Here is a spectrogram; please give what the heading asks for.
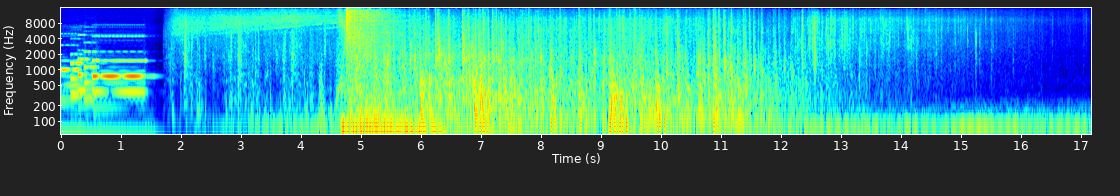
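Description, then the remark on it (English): After a short musical sting, a rushing roar builds into a loud explosion, followed by a long, heavy rumble of collapsing rock from a landslide or cave-in, heard from the underground side, slowly fading away. “It sounded like an explosion. And a landslide, yes. A landslide? Or a cave-in.”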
